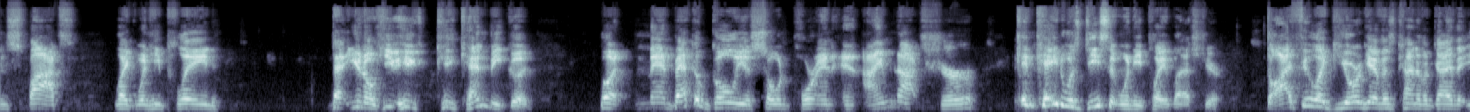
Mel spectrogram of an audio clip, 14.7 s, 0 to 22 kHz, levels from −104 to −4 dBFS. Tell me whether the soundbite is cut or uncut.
cut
